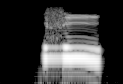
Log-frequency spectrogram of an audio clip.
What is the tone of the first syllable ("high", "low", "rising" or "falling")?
falling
